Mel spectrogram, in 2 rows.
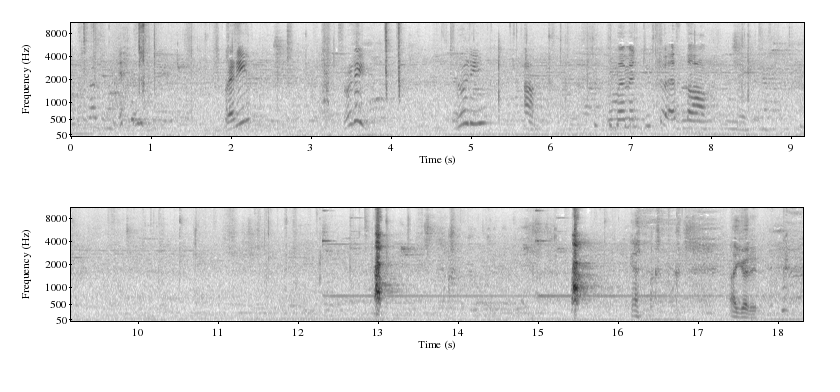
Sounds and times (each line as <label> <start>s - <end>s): bell 12.2s - 18.3s
her dog would bark 15.4s - 15.8s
